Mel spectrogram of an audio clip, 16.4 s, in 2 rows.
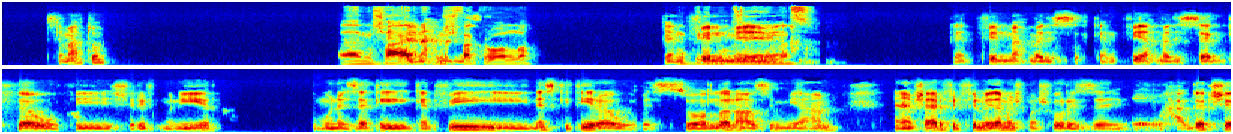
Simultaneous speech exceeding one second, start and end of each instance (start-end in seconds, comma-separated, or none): none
